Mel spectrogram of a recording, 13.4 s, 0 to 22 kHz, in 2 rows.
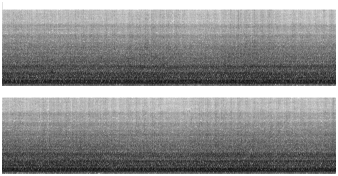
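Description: Fortschritt ZT 303 tractor's four-cylinder diesel engine running at a steady speed as the tractor drives along, heard from inside the cab as an even, low hum.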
